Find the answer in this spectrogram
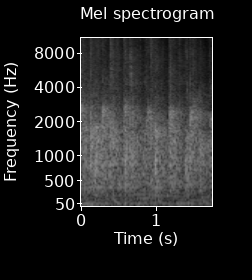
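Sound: audience applause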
